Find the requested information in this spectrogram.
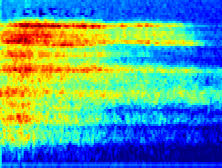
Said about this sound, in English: Let's take another breath together.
